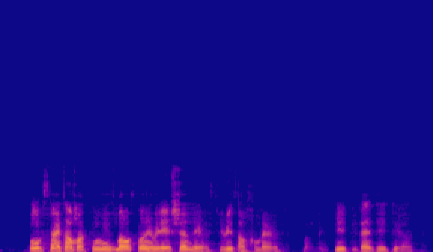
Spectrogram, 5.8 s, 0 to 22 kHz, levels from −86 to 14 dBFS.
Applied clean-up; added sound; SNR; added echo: neural mask model DeepFilterNet 3.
